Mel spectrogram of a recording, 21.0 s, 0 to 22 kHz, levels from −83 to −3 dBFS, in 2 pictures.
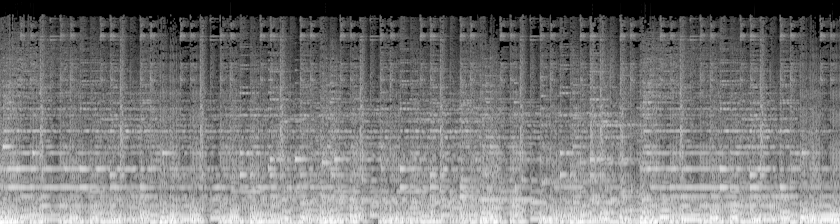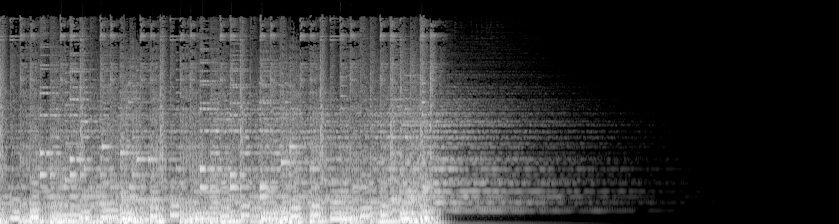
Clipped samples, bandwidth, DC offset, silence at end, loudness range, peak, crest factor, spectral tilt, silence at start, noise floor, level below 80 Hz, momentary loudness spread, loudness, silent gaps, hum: under 0.1%; 17 kHz; under 0.1%; 4.25 s; 3 LU; 0 dBFS; 10 dB; -6 dB/octave; 0 s; -86 dBFS; -14 dBFS; 3 LU; -11 LUFS; none; none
